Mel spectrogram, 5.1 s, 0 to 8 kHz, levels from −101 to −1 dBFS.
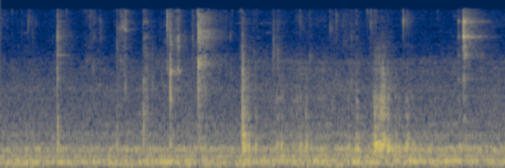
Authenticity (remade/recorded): recorded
